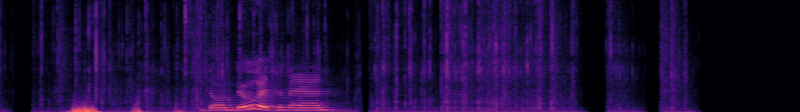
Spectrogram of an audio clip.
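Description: Small plastic pieces rattle and clatter.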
